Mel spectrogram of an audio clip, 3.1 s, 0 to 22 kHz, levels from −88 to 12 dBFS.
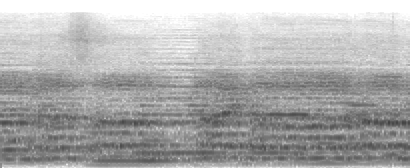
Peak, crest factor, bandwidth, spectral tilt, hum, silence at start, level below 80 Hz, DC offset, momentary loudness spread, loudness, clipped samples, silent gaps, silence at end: -8 dBFS; 14 dB; 16 kHz; -4.5 dB/octave; none; 0 s; -70 dBFS; under 0.1%; 4 LU; -21 LUFS; under 0.1%; none; 0 s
